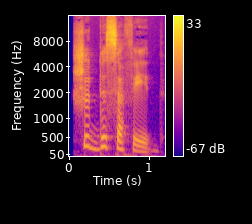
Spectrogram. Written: शुद्ध

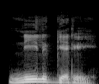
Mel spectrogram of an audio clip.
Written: नीलगिरी

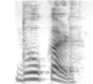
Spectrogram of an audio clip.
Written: धोकड़

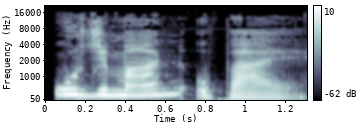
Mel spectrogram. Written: ऊर्जमान

